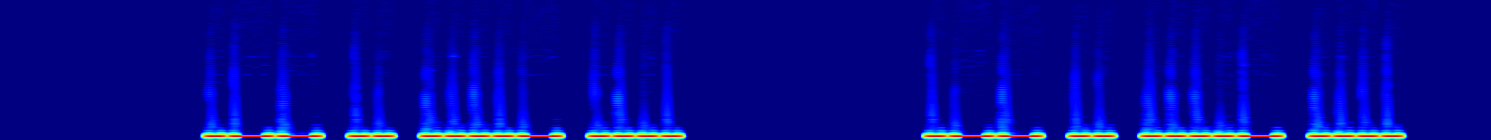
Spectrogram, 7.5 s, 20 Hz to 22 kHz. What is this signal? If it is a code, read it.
Morse code, heard as a keyed tone, about 20 wpm, 700 Hz. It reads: WI4H WI4H
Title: USA Call Signs - 4 Characters - Repeated 2x - 20wpm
